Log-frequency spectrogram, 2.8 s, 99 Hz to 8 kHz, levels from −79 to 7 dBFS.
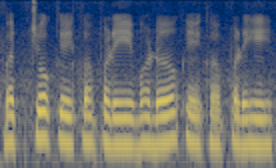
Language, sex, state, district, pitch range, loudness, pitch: Hindi, female, Haryana, Charkhi Dadri, 185-200 Hz, -14 LUFS, 195 Hz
